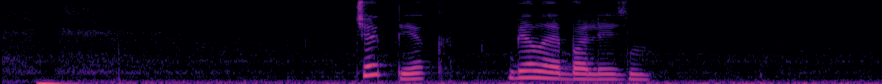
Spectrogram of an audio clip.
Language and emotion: Russian, sad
